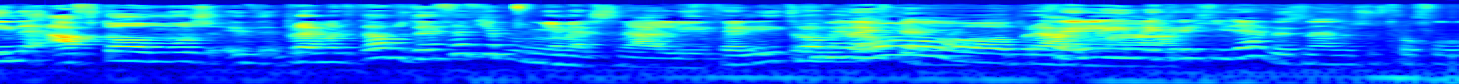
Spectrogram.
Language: Greek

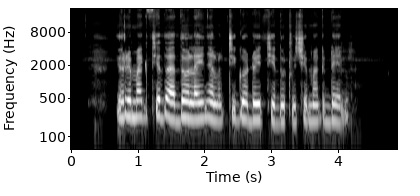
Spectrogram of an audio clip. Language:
Luo (Kenya and Tanzania)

